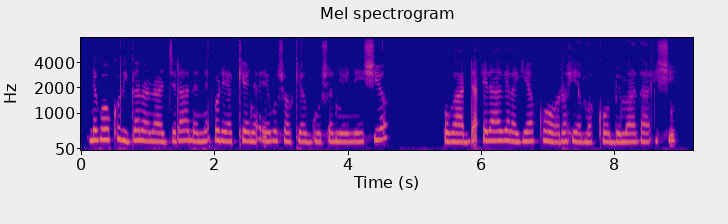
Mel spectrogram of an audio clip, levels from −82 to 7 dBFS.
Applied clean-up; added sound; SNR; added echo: neural mask model Resemble Enhance denoiser.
